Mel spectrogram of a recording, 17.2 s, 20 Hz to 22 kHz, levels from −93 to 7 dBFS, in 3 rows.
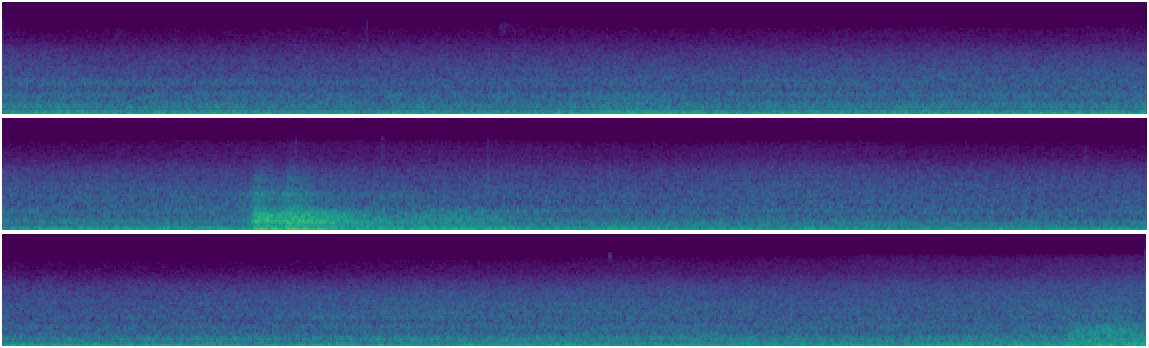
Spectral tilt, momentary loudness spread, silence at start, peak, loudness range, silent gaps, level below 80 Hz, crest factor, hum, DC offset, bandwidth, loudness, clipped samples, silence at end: -8.5 dB/octave; 8 LU; 0 s; -14 dBFS; 10 LU; none; -44 dBFS; 24 dB; none; under 0.1%; 9.2 kHz; -40 LUFS; under 0.1%; 0 s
